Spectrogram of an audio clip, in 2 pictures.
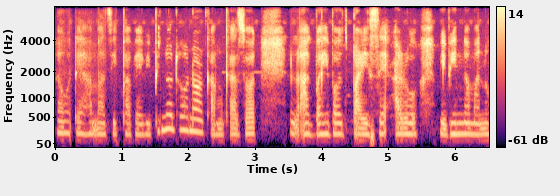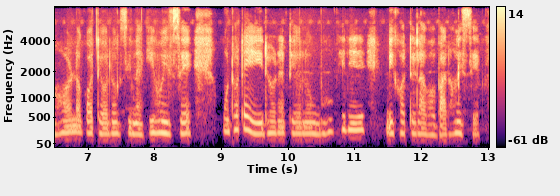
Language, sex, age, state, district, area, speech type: Assamese, female, 45-60, Assam, Dibrugarh, rural, spontaneous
